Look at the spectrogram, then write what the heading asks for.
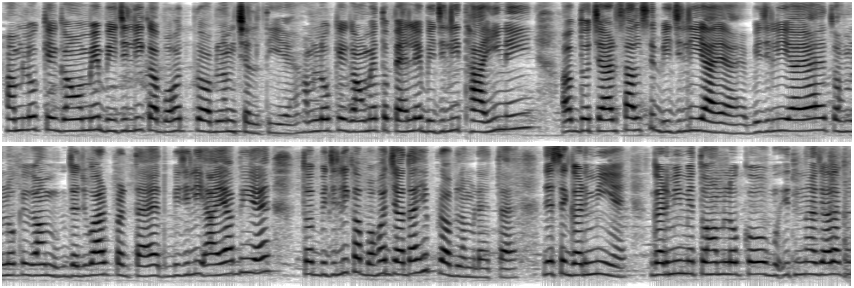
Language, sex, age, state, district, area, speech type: Hindi, female, 18-30, Bihar, Muzaffarpur, urban, spontaneous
